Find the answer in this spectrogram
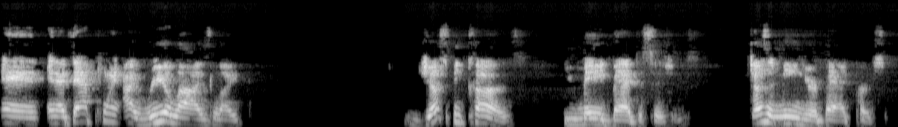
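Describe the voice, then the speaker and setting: A man's voice: a little high, slow, pauses often, a bit bright, slightly rough, no echo, low-quality recording. A man from upstate New York, a podcast guest telling his personal story earnestly, often restarting and repeating words.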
